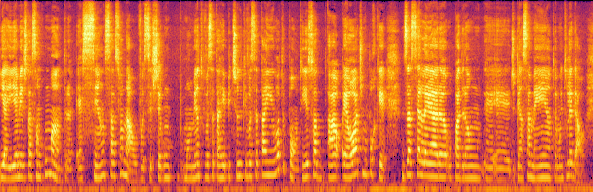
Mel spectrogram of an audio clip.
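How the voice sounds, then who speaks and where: This woman keeps a moderate pace. Her voice comes with audible room echo and noticeable background noise. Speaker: online wellness speaker. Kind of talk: live stream Q&A. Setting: Instagram live. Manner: stutters at times.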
